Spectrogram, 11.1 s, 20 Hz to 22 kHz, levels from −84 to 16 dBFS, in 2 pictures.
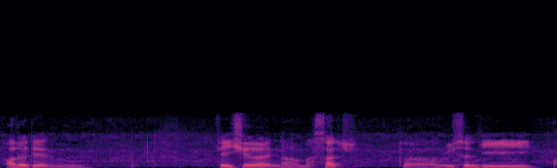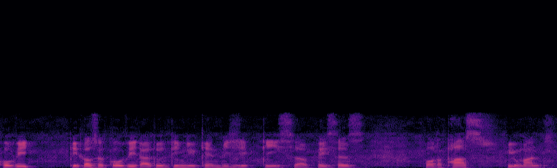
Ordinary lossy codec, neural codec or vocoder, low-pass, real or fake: none; codec, 16 kHz, 2 kbps, FreqCodec, larger model; 7.2 kHz; fake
